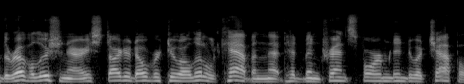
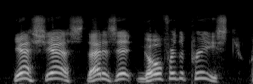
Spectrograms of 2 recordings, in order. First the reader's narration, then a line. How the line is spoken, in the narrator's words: cried Rouletabille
